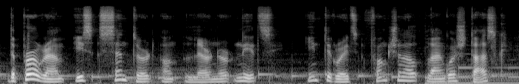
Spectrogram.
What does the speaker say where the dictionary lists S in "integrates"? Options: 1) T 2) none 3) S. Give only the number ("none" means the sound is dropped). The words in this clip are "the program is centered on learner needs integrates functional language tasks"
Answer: 3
